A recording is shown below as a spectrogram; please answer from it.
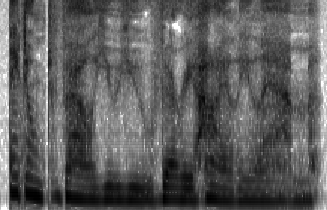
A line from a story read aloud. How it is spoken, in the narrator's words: hissed in my ear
